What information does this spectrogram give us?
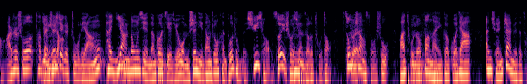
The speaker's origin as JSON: {"language": "Chinese", "region": "Northwest China", "country": "China", "said": "我是西北人嘛，我们家那边马铃薯又大又好吃。我去了南方工作以后"}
